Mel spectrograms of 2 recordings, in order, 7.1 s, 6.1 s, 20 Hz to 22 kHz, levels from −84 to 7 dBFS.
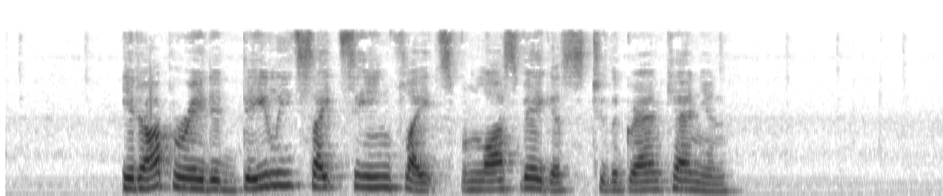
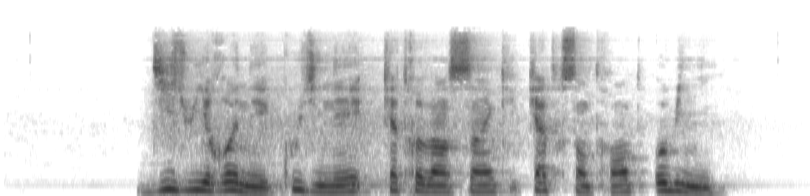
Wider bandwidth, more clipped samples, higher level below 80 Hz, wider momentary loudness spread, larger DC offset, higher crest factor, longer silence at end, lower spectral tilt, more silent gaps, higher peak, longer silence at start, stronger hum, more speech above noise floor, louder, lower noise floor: about the same, 11.5 kHz vs 12 kHz; neither; second, -60 dBFS vs -54 dBFS; first, 12 LU vs 7 LU; neither; about the same, 16 dB vs 16 dB; first, 1.6 s vs 0.7 s; about the same, -5.5 dB/octave vs -4.5 dB/octave; neither; about the same, -2 dBFS vs -4 dBFS; second, 0.9 s vs 1.05 s; neither; second, 45 dB vs 53 dB; first, -16 LUFS vs -19 LUFS; second, -60 dBFS vs -71 dBFS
